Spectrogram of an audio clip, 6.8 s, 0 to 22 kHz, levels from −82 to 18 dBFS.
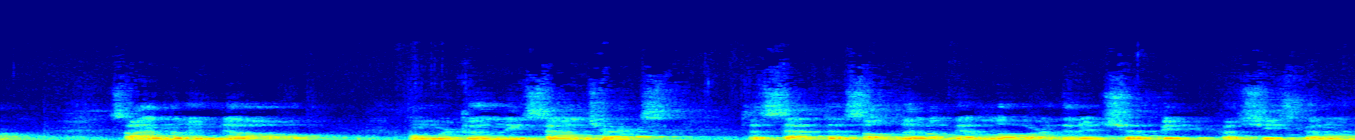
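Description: Nothing in the signal suggests a technical fault at any point; level, continuity and timing hold steady across the whole recording.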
